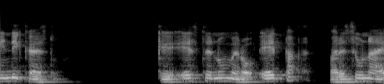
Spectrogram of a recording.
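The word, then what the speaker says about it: η: Se lee o se escribe así, eta.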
